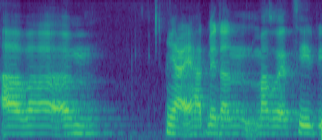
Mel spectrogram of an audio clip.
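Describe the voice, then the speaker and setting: A woman's very deep, low pitch against noticeable background noise. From Germany, Düsseldorf area. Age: young. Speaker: trainee and dual student. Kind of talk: interview.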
